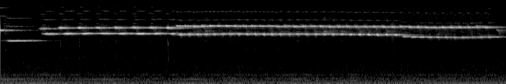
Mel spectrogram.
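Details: Male Russian wild green canary holds a long, high, pure whistled note with a faint fluttering trill, running unbroken for over four seconds before fading.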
